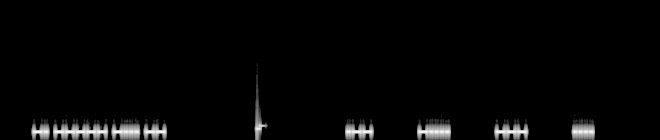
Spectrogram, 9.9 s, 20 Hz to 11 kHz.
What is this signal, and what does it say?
Morse code, heard as a keyed tone, about 32 wpm, spaced as for 16 wpm, 700 Hz. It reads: N0BM W6OH
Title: USA Call Signs - 4 Characters - 6x Character Spacing - 30wpm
